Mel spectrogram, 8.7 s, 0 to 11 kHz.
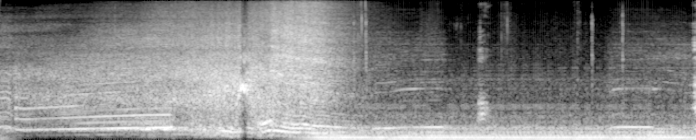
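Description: Porsche 911 992 GT3 RS with traction control switched off, its engine loud and close from inside the cabin, climbing in pitch through the gears with a brief tyre chirp near the middle and then settling into a steady drone. A few short words are spoken over it.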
